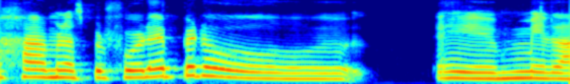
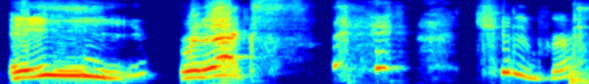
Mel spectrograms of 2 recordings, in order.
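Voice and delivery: loud mock protest; 5 semitones higher, 6 dB louder, much slower than usual. Telling teasing tattooists to relax.

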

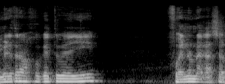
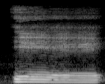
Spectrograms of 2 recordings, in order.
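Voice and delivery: ordinary delivery

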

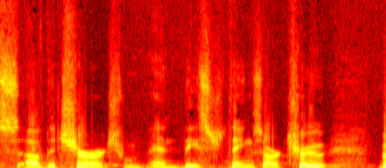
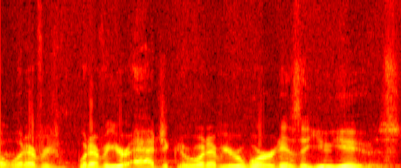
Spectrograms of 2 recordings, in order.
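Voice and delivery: ordinary talk

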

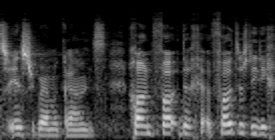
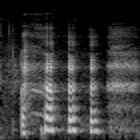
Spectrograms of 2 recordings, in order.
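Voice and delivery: suppressed little laugh; stifled giggles; 7 semitones higher than usual. Real, not acted. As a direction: giggle held back. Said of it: "dan mag jij niet lachen". (ingehouden gegiechel)

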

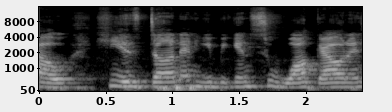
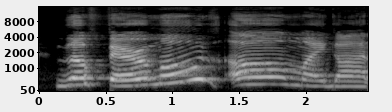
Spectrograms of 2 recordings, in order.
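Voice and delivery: slow, louder, higher and swooning; giddy and flustered; 5 semitones higher, 6 dB louder, slower than usual. Real, not acted. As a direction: drag it out, overwhelmed. Fangirling over the line.

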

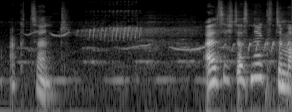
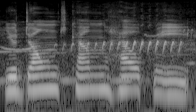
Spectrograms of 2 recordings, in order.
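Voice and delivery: put-on British accent; slower than usual. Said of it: "Er hatte einen britischen Akzent".

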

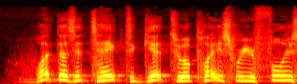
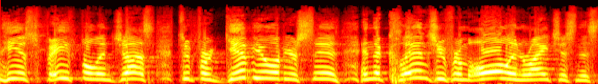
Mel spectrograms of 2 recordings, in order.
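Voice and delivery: loud, higher rousing sermon; rousing full-force preaching; fervent preaching; 4 semitones higher, 6 dB louder than usual. Acted. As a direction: proclaim forgiveness triumphantly.

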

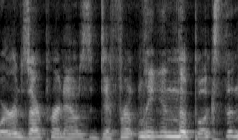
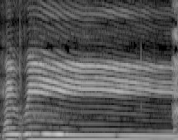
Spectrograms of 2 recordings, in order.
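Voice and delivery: higher, louder whine with a long Y; Hermione; 4 semitones higher, 5 dB louder than usual. Acted. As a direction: stretch the ending in a mock whine. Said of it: "his whiny Hermione voice".

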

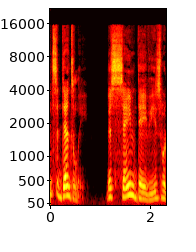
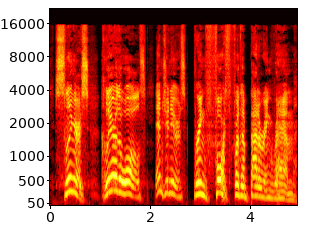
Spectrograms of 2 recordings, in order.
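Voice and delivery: loud high battlefield orders; shouted commands; 7 semitones higher, 5 dB louder than usual. Acted. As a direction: bark orders across the field.

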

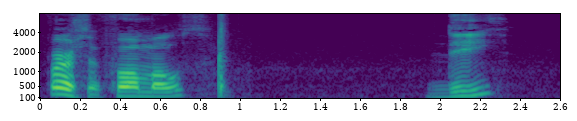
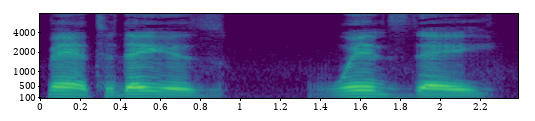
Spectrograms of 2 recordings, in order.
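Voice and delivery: usual speaking voice

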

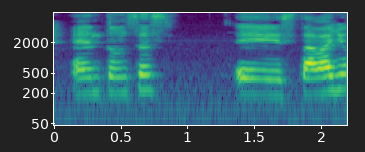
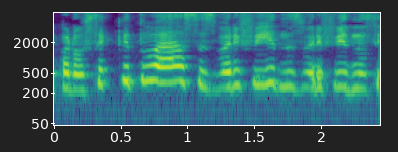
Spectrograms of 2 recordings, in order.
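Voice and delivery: put-on higher, Russian-accented insisting; mock Russian insisting; 4 semitones higher than usual. Stubborn Belarusian guy insisting, higher mock Russian accent. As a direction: keep pushing in a Soviet accent.

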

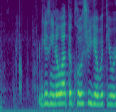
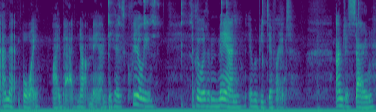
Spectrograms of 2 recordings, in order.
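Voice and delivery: much lower, softer correction; muttered aside; 7 semitones lower, 7 dB quieter than usual. Real, not acted. Correcting man to boy for her listeners, low and soft. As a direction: drop the voice for a sly aside. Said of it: "aside correcting herself".

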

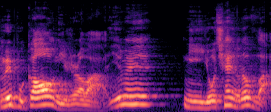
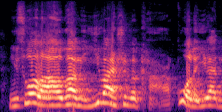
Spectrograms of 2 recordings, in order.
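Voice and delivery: loud warning; 3 semitones higher, 7 dB louder, faster than usual. Real, not acted. Warning rival loudly.

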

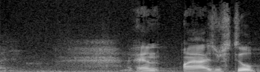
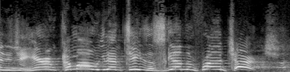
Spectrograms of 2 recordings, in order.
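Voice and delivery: much higher, louder excited shout; giddy shouted pleading; excited urging; 3 dB louder, faster than usual. Retold or imitated. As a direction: drag them along with your voice. Pushing friends toward the altar.

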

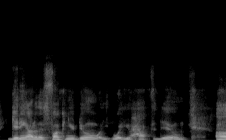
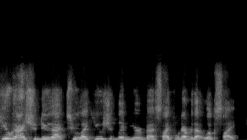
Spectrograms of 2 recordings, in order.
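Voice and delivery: high, eager pep talk; a lightly voiced preacher of the good life; excited preaching; 7 semitones higher than usual. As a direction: hype them up to live big. Retelling own preaching.

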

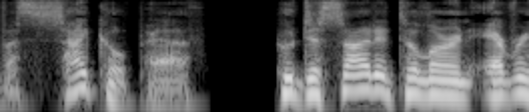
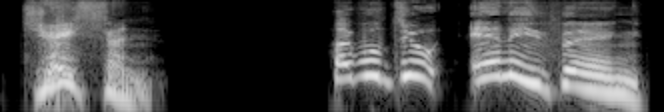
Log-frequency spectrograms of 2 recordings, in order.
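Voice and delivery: much higher, frantic begging; desperate pleading; 12 semitones higher, 4 dB louder than usual. Acted. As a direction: beg for your life, voice pitched up. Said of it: "I barely recognize my own voice".

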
